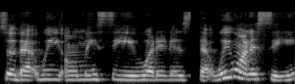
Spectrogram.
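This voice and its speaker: A woman with an American accent, fairly high pitch, monotone, flat intonation and a fairly slow pace. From US South (Atlanta and Nashville). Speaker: professor. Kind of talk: podcast interview.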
